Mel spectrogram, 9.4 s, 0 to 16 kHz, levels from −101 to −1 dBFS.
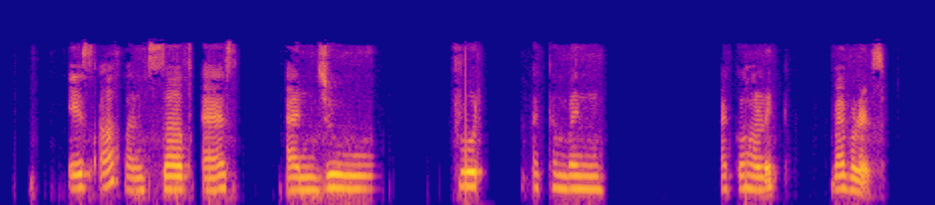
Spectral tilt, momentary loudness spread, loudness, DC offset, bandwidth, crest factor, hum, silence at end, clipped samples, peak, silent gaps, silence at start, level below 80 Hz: -5.5 dB/octave; 15 LU; -21 LUFS; under 0.1%; 8.2 kHz; 18 dB; none; 0.55 s; under 0.1%; -4 dBFS; 1.95-1.99 s, 2.46-2.68 s, 3.93-4.36 s, 4.92-5.18 s, 6.08-7.12 s, 7.98-8.03 s, 8.16-8.21 s; 0.7 s; -60 dBFS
